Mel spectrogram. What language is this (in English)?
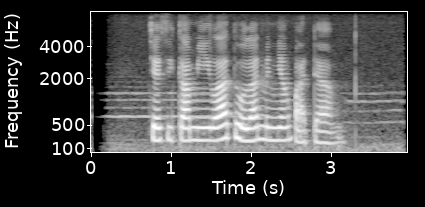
Javanese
